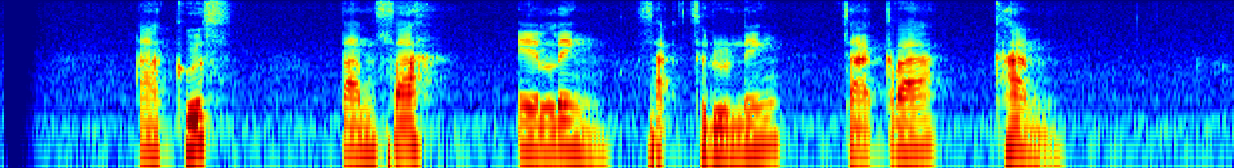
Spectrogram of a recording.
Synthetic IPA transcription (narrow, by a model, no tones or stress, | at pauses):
ʔaɡ̥ʊ̤s | t̪ansah | elɪŋsa̰ʔd̥ʒ̥ɾo̤nɪŋ | t͡ʃakɾa | kʰan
